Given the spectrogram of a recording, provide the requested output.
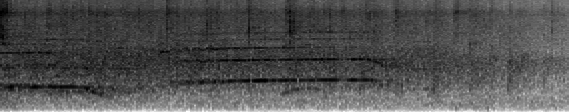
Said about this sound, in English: Let's give him a, a big hand for all that he does.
